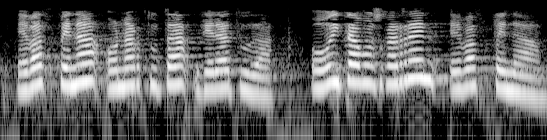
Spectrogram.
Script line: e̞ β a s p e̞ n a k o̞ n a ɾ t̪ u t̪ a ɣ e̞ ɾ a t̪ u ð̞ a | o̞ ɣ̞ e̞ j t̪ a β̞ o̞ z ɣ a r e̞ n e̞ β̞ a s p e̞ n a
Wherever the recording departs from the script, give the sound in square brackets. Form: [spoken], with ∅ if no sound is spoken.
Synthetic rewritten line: e̞ β a s p e̞ n a [ʔ] o̞ n a ɾ t̪ u t̪ a ɣ e̞ ɾ a t̪ u ð̞ a | o̞ ɣ̞ e̞ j t̪ a β̞ o̞ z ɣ a r e̞ n e̞ β̞ a s p e̞ n a

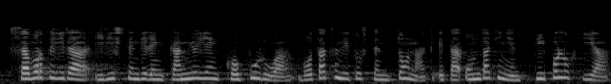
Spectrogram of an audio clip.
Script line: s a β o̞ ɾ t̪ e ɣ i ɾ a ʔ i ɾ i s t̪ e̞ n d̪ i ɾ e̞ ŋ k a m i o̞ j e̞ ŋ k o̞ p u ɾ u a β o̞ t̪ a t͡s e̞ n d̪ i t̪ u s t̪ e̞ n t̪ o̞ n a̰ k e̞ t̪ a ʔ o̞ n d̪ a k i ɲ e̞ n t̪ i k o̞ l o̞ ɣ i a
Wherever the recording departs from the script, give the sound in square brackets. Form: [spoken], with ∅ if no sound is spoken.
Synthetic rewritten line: s a β o̞ ɾ t̪ e ɣ i ɾ a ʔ i ɾ i s t̪ e̞ n d̪ i ɾ e̞ ŋ k a m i o̞ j e̞ ŋ k o̞ p u ɾ u a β o̞ t̪ a t͡s e̞ n d̪ i t̪ u s t̪ e̞ n t̪ o̞ n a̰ k e̞ t̪ a ʔ o̞ n d̪ a k i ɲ e̞ n t̪ i [p] o̞ l o̞ ɣ i a

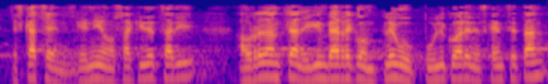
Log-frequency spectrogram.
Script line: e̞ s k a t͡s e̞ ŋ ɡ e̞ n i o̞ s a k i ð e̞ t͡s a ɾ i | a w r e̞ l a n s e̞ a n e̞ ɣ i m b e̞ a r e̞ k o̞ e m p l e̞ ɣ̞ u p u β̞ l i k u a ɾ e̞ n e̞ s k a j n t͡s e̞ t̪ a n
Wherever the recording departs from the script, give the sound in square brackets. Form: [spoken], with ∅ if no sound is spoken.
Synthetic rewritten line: e̞ s k a t͡s e̞ ŋ ɡ e̞ n i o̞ s a k i ð e̞ t͡s a ɾ i | a w r e̞ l a n [t͡s] e̞ a n e̞ ɣ i m b e̞ a r e̞ k o̞ e m p l e̞ ɣ̞ u p u β̞ l i k [o] a ɾ e̞ n e̞ s k a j n t͡s e̞ t̪ a n

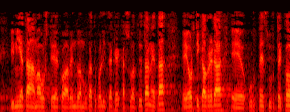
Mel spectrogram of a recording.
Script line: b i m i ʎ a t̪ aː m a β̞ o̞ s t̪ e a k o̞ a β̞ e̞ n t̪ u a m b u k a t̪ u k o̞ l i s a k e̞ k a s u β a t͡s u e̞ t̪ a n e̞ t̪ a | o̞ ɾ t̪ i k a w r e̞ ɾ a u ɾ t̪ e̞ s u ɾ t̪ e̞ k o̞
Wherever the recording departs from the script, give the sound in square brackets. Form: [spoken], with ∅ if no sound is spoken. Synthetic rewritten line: b i m i ʎ a t̪ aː m a β̞ o̞ s t̪ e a k o̞ a β̞ e̞ n [d̪] u a m b u k a t̪ u k o̞ l i [t͡s] a k e̞ k a s u β a t͡s u e̞ t̪ a n e̞ t̪ a | o̞ ɾ t̪ i k a w r e̞ ɾ a u ɾ t̪ e̞ s u ɾ t̪ e̞ k o̞

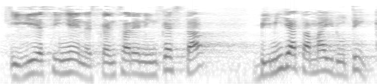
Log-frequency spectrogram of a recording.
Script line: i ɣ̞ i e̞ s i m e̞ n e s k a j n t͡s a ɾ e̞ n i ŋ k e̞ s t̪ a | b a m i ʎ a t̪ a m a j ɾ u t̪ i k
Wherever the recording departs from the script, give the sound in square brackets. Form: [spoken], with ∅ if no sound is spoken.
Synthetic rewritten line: i ɣ̞ i e̞ s i [ɲ] e̞ n e s k a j n t͡s a ɾ e̞ n i ŋ k e̞ s t̪ a | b [i] m i ʎ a t̪ a m a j ɾ u t̪ i k

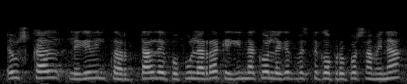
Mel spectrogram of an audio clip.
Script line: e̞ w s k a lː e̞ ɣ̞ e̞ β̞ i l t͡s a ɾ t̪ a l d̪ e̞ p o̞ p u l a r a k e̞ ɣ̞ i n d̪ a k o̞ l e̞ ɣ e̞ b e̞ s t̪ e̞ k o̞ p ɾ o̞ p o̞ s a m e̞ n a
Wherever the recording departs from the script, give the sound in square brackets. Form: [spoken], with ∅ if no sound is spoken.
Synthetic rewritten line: e̞ w s k a lː e̞ ɣ̞ e̞ β̞ i l t͡s a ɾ t̪ a l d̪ e̞ p o̞ p u l a r a k e̞ ɣ̞ i n d̪ a k o̞ l e̞ ɣ e̞ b e̞ s t̪ e̞ k o̞ p ɾ o̞ p o̞ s a m e̞ n a

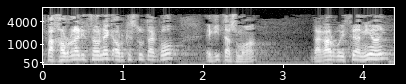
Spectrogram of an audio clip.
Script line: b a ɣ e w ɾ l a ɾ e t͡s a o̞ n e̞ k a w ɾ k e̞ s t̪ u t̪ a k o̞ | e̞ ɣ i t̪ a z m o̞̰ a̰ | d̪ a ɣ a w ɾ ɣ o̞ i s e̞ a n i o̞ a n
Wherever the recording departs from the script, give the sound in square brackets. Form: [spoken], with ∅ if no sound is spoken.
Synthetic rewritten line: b a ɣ [a] w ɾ l a ɾ [i] t͡s a o̞ n e̞ k a w ɾ k e̞ s t̪ u t̪ a k o̞ | e̞ ɣ i t̪ a z m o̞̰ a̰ | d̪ a ɣ a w ɾ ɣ o̞ [j] s e̞ a n i o̞ [e] n

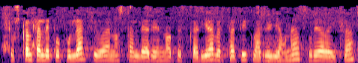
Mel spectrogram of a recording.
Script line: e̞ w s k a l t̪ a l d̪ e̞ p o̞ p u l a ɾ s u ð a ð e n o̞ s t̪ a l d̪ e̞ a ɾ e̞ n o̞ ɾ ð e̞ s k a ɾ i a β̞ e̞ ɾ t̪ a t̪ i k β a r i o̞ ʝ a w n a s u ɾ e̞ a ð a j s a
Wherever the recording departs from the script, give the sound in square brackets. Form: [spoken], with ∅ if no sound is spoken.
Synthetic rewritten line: e̞ w s k a l t̪ a l d̪ e̞ p o̞ p u l a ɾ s u ð a ð e n o̞ s t̪ a l d̪ e̞ a ɾ e̞ n o̞ ɾ ð e̞ s k a ɾ i a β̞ e̞ ɾ t̪ a t̪ i k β a r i o̞ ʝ a w n a s u ɾ e̞ a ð a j [t͡s] a

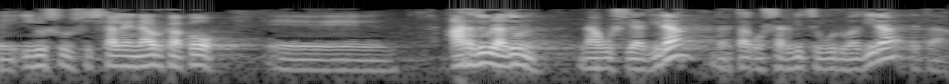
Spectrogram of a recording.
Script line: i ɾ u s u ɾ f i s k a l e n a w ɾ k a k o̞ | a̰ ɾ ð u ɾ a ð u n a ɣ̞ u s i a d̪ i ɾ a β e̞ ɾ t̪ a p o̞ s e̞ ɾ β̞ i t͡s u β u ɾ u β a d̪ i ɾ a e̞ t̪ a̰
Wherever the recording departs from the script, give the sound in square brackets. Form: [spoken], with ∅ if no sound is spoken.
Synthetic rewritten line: i ɾ u s u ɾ f i s k a l e n a w ɾ k a k o̞ | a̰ ɾ ð u ɾ a ð u [nː] a ɣ̞ u s i a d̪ i ɾ a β e̞ ɾ t̪ a [k] o̞ s e̞ ɾ β̞ i t͡s u β u ɾ u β a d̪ i ɾ a e̞ t̪ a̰

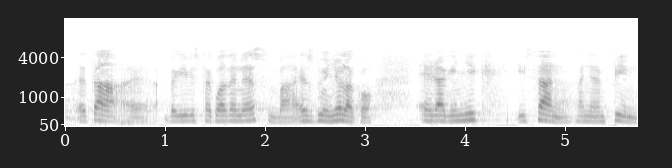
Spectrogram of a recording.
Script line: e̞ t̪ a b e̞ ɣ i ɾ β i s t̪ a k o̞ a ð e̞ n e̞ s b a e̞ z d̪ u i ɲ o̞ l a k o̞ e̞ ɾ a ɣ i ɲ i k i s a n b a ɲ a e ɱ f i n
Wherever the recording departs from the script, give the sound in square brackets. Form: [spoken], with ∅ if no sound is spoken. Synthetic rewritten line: e̞ t̪ a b e̞ ɣ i [∅] β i s t̪ a k o̞ a ð e̞ n e̞ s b a e̞ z d̪ u i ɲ o̞ l a k o̞ e̞ ɾ a ɣ i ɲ i k i s a n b a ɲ a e ɱ f i n

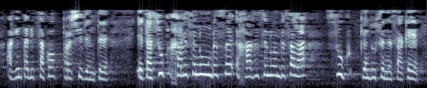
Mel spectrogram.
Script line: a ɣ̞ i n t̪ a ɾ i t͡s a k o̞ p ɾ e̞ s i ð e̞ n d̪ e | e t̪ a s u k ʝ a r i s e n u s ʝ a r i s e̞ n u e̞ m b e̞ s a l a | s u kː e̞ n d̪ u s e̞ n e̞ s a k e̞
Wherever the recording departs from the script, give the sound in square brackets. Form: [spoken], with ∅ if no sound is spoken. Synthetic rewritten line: a ɣ̞ i n t̪ a ɾ i t͡s a k o̞ p ɾ e̞ s i ð e̞ n [t̪] e | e t̪ a s u k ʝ a r i s e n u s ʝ a r i s e̞ n u e̞ m b e̞ s a l a | s u kː e̞ n d̪ u s e̞ n e̞ s a k e̞

